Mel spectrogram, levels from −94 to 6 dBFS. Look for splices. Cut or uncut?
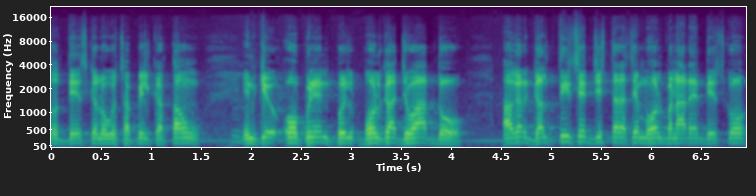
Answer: uncut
